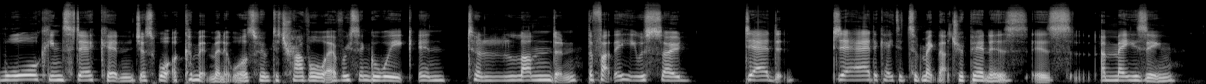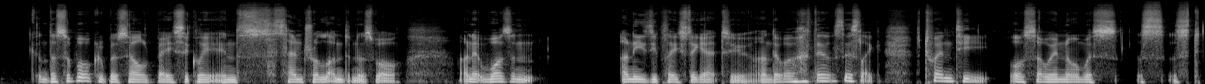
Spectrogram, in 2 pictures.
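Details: Stuttering (stammering) in an adult podcast co-host who stammers.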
